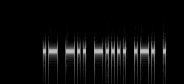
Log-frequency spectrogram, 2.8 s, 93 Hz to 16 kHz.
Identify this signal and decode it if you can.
Morse code, heard as a keyed tone, about 28 wpm, 700 Hz. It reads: AD6RE
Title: USA Call Signs - 5 Characters - Repeated 3x - 28wpm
